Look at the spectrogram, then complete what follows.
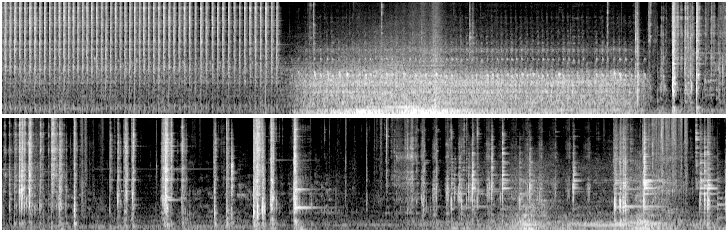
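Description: Rapid, even hammer blows on hot steel held against a cast iron swage block, about five or six a second, stopping abruptly about five seconds in. After about seven seconds of a steady rushing sound, scattered heavy metal clanks and knocks follow as the cast iron swage block is lifted, turned and set down in its steel stand.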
